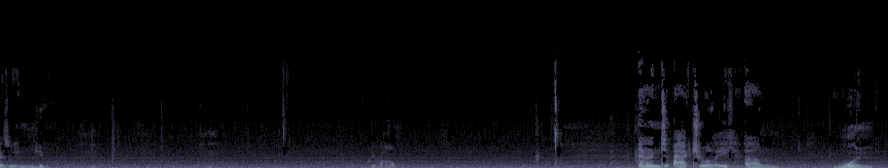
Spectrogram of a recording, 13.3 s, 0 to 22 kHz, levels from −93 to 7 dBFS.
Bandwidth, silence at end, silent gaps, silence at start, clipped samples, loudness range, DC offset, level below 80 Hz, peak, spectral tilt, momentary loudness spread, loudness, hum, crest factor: 13 kHz; 0 s; none; 0 s; under 0.1%; 15 LU; under 0.1%; -56 dBFS; -22 dBFS; -6 dB/octave; 18 LU; -44 LUFS; none; 24 dB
